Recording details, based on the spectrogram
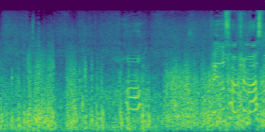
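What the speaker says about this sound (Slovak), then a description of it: "Tak dúfam, že ma aspoň trošku počujete cez ten vietor." Outdoor wind buffeting a microphone, a loud continuous rumbling roar that never lets up, with a person talking underneath it.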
